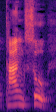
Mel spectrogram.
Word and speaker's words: Tang Soo: Solamente que al pronunciarlo ahora en coreano, ya no lo voy a pronunciar en japonés karate, lo voy a pronunciar como Tang Soo, la mano de China.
